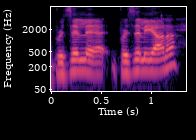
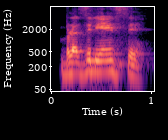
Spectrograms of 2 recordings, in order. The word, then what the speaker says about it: Brasiliense: Well, I can't quite pronounce the club. Could you say it again? Brasiliana? Brasiliense.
